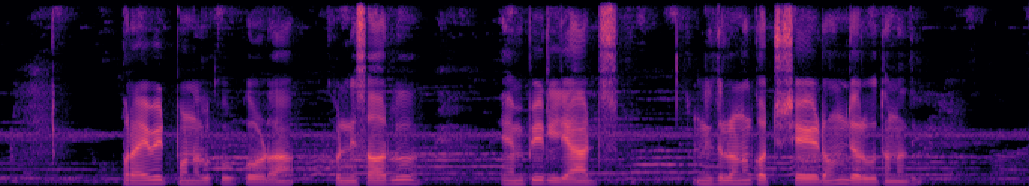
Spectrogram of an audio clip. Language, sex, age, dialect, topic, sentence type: Telugu, male, 18-24, Central/Coastal, banking, statement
